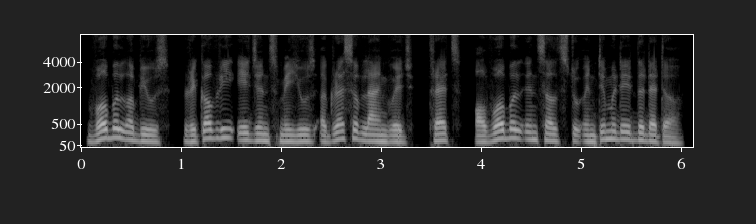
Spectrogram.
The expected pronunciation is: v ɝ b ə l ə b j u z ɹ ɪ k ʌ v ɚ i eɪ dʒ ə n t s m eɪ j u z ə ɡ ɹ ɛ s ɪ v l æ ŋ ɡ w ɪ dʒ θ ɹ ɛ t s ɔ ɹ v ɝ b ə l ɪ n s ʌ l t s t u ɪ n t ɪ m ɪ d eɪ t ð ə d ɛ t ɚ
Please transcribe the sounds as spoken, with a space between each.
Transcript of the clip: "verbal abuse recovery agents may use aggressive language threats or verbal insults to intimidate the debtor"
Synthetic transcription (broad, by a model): v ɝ b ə l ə b j u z ɹ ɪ k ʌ v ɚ i eɪ dʒ ə n t s m eɪ j u z ə ɡ ɹ ɛ s ɪ v l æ ŋ ɡ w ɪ dʒ t ɹ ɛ t s ɔ ɹ v ɝ b ə l ɪ n s ʌ l t s t u ɪ n t ɪ m ɪ d eɪ t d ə d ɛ t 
